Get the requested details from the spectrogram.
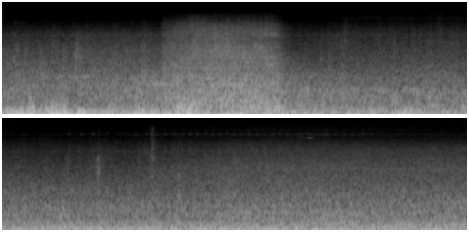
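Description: A busy street murmurs outdoors.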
